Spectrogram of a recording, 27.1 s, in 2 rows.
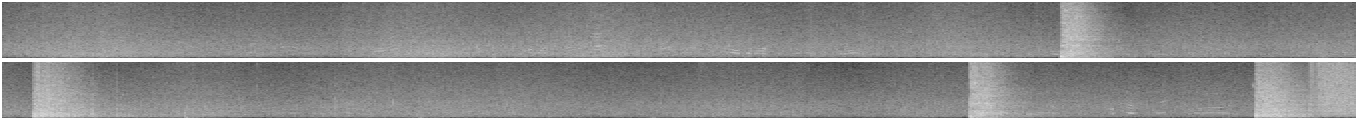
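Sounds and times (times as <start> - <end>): background hiss: 0.0 - 27.0
loud firework bangs: 10.6 - 11.4, 13.8 - 15.5, 23.2 - 23.9, 26.0 - 27.0.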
